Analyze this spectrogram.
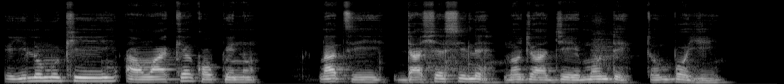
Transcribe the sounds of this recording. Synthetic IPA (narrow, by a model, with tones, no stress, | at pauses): e˨ji˨˦lo˦mũ˦kʰi˦a˦˨w̃ɔ̃˧a˧kɛ˦˨kɔ˨˦k͡pĩ˧nũ˧ | la˦ti˧da˧ʃɛ˦si˦lɛ˦˨lɔ˦d͡ʒɔ˦a˧d͡ʒe˦e˧mɔ̃˦n̩˦de˦˨to˦n̩˦bɔ˦˨jeː˨˦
